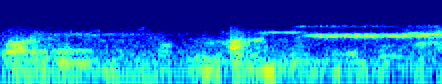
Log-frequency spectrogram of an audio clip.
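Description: Patterdale terrier whining: one thin, high, drawn-out whine that starts about one and a half seconds in and is still going at the end.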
